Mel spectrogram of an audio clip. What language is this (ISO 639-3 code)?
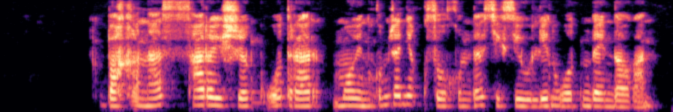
kaz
